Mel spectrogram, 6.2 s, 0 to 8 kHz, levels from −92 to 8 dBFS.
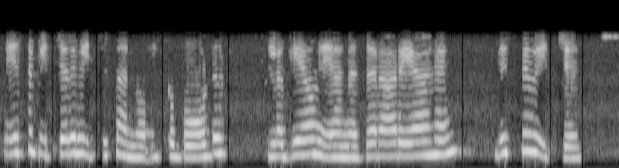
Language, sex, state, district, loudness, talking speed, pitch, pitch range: Punjabi, female, Punjab, Kapurthala, -14 LUFS, 135 wpm, 250 Hz, 220-280 Hz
